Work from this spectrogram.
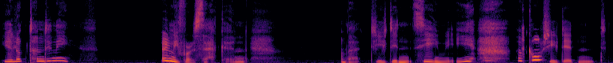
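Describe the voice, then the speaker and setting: A British woman playing an obsessive, creepily devoted yandere girlfriend in an intimate ASMR roleplay, breathy and often whispering, lingering on short phrases. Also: sits high, sing-song, slow pace, pauses often, a little mellow, no echo, heavily acted. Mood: teasing menace. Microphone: close microphone, dry intimate recording.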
